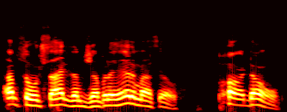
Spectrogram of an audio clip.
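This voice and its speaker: A man with a scratchy, raspy voice from a cold talks casually to his viewers about money. He drags his words out slowly, dropping to low murmurs and then rising in excited bursts. The sound is dry and close but somewhat dull, like a lo-fi home recording. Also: dry recording. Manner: slow, drawn-out delivery that swings between low murmurs and excited bursts. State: hoarse from a cold. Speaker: finance vlogger. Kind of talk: casual video monologue.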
